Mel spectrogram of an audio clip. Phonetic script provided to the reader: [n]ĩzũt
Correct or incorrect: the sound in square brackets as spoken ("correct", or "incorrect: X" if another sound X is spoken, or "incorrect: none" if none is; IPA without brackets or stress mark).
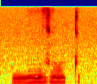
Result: correct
